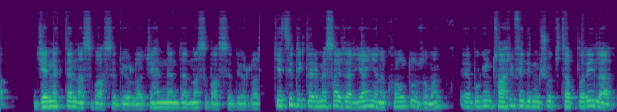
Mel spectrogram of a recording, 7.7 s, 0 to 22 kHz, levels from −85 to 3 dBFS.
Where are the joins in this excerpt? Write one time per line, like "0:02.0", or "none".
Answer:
0:03.2
0:05.7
